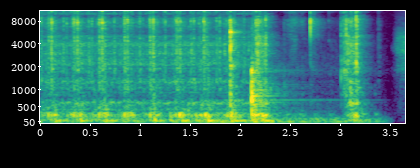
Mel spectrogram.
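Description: A sewing machine stitches tote bag pieces in a quick rhythmic whir, running close for about two seconds before slowing and stopping, followed by a few light handling clicks.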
